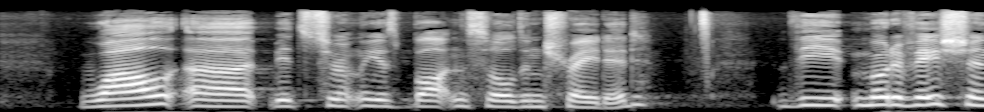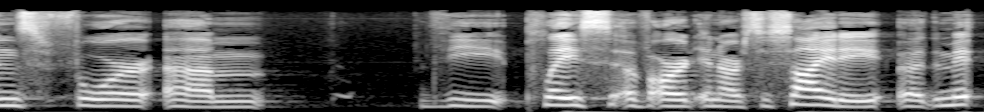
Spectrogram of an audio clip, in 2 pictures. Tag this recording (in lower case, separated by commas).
speech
